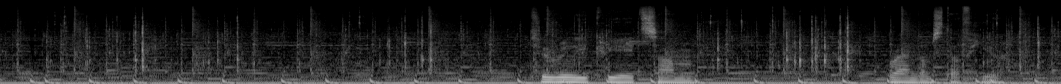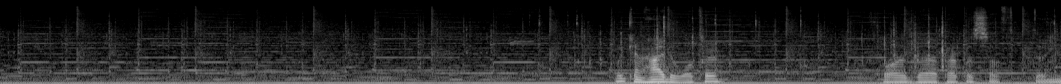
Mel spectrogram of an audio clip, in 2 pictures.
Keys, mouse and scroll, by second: 0.5 click, 0.6 g, 3.5 click, 3.7 g, 7.0 click, 7.3-9.8 middle drag, 9.8 click, 10.0 r, 15.9 click, 17.1 h, 17.6 click, 18.0-19.4 middle drag, 19.4 g, 21.0 click.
